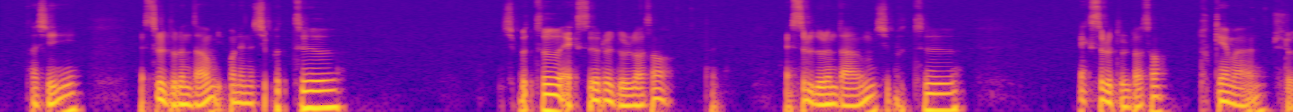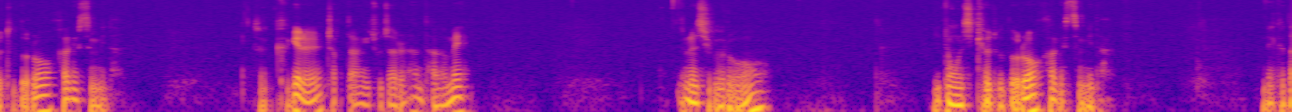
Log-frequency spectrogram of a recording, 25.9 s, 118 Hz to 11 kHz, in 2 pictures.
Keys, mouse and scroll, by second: 0.5 s, 7.8 s, 12.9-13.9 middle drag, 14.4 s, 16.9 KP_1, 17.8 g, 19.9-21.2 middle drag, 21.5 g, 22.6-23.5 middle drag, 23.7-24.6 scroll up 1, 24.6 KP_1, 25.5 Tab.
